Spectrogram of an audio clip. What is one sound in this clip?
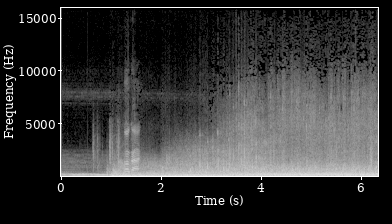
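A huge boulder rumbles loudly as it rolls.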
